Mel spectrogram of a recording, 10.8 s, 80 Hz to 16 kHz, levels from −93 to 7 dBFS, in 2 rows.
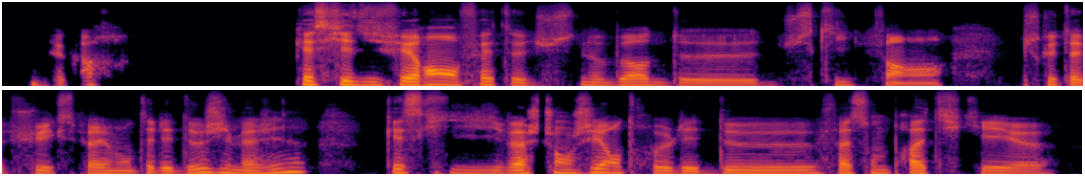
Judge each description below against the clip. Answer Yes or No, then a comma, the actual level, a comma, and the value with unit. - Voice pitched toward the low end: Yes, low, 130 Hz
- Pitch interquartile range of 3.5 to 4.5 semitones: No, narrow, 2.5 semitones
